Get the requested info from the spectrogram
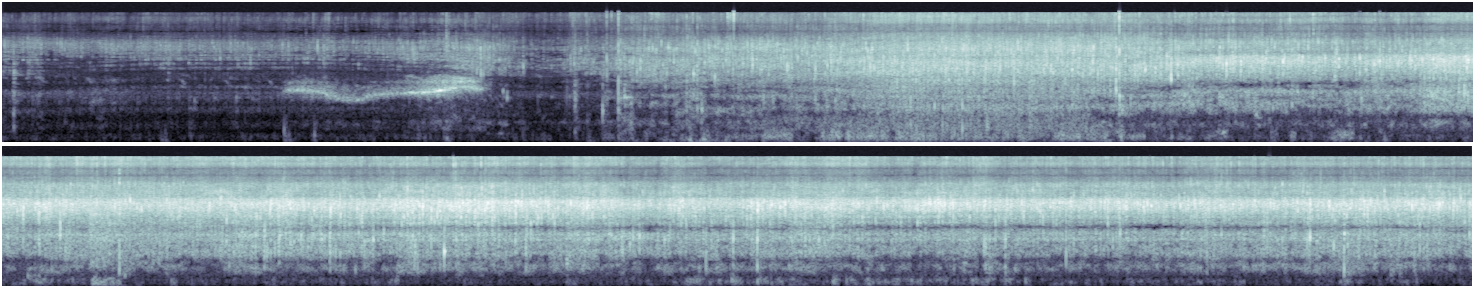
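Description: Fish pieces frying in hot oil in a cauldron over a wood fire: a steady sizzle that starts about six seconds in and grows louder.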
